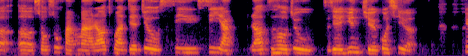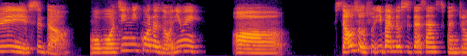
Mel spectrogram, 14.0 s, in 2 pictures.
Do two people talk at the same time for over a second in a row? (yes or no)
no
